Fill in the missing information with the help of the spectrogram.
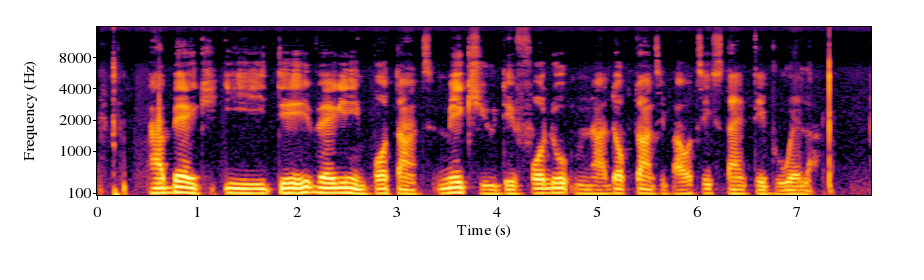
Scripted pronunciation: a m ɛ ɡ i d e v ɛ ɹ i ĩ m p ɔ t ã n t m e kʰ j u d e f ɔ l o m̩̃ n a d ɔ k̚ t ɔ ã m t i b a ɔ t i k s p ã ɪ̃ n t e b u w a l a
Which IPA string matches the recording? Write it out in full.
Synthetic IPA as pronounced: a b ɛ ɡ i d e v ɛ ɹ i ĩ m p ɔ t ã n t m e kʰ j u d e f ɔ l o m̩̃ n a d ɔ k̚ t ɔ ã n t i b a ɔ t i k s t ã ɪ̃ n t e b u w ɛ l a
